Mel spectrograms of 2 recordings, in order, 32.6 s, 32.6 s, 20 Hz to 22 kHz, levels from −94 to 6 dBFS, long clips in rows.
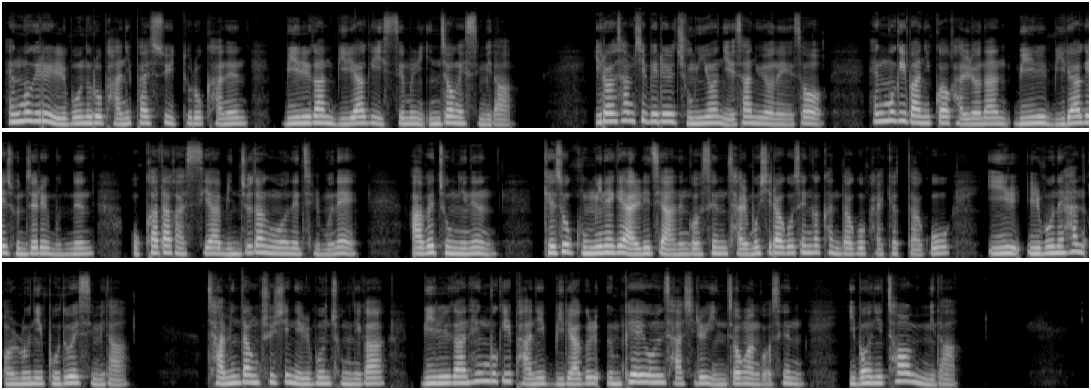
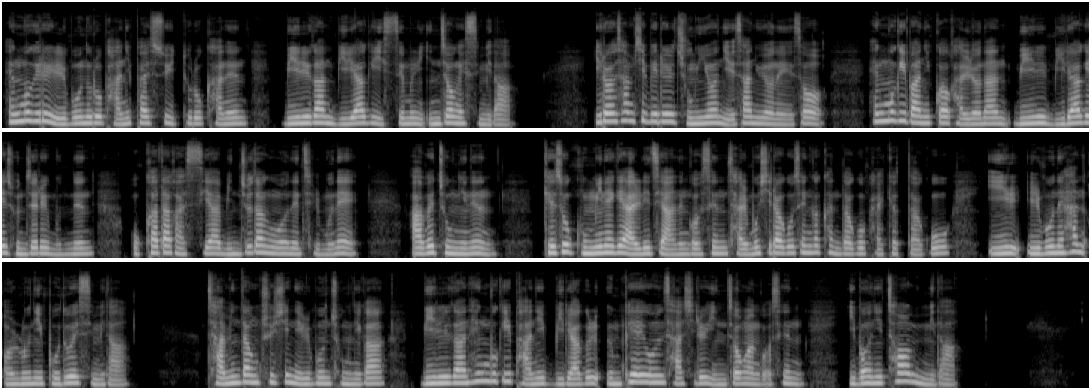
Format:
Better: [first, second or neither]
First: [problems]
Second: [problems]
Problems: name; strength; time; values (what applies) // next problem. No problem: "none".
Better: neither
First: none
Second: none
